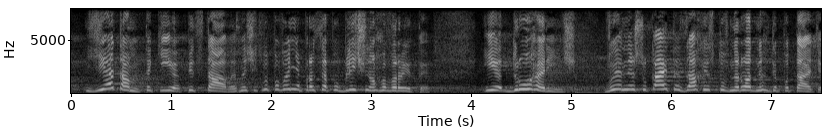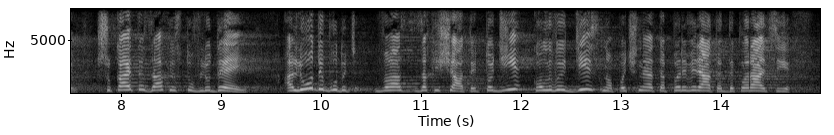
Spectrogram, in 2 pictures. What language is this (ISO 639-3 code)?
ukr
